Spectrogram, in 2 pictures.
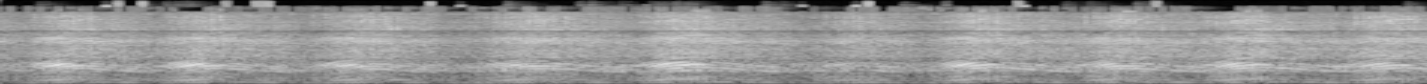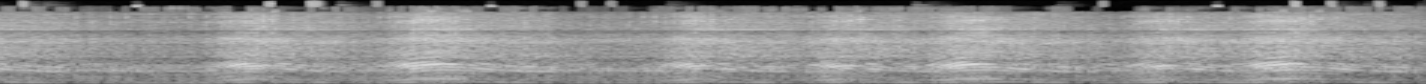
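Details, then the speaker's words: Redcat Rampage XR two-stroke gas rally car, second break-in heat cycle on light throttle: crisp buzz blipping up and down about twice a second, clean and even. Runs fine. "I gave it a little bit of throttle. You know, I just rev it up a little bit. Brum, brum, brum. And man, I gotta admit, it sounds cool."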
